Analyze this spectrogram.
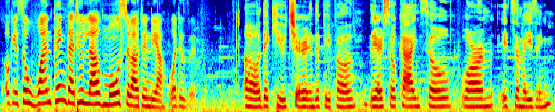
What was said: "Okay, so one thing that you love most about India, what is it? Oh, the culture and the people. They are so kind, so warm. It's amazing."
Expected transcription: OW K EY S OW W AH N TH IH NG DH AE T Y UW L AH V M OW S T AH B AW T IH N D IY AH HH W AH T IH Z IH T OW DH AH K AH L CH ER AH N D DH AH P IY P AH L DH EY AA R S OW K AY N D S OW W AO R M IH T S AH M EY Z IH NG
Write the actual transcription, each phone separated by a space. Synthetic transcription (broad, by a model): OW K EY S OW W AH N T IH NG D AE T Y UW L AH V M OW S T AH B AW T IH N D IY AH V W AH T IH Z IH T OW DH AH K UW CH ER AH N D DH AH P IY P AH L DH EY AA R S OW K AY N D S OW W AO R M IH T S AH M EY Z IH NG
